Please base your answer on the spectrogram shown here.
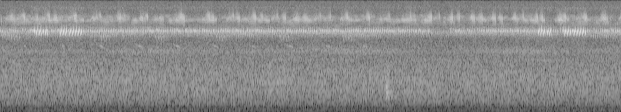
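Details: Crickets chirping at night: an unbroken bright, high buzzing chorus with rhythmic pulsing, with brief louder trills at the start and near the end and a faint soft click midway.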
